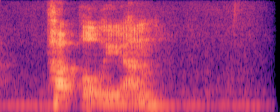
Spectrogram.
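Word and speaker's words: Papillion: unfortunately pronounced uh uh papalian uh Nebraska not the French pronunciation unfortunately but uh uh Papillon but uh hey it's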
